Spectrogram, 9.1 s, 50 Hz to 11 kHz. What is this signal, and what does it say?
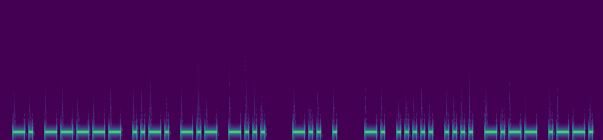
Morse code, heard as a keyed tone, about 20 wpm, 700 Hz. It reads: N0FKB DE N5HYP
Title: USA Callsign DE Callsign - 5 Characters - 20wpm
